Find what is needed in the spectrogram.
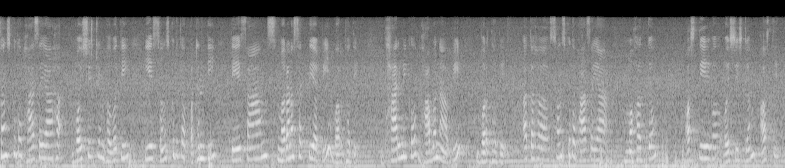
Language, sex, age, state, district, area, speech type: Sanskrit, female, 45-60, Odisha, Puri, urban, spontaneous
